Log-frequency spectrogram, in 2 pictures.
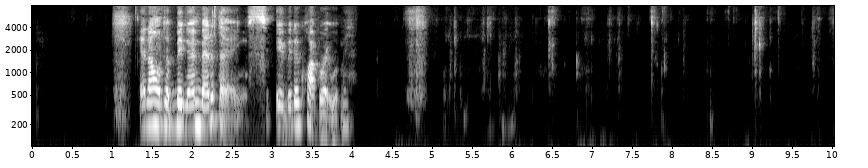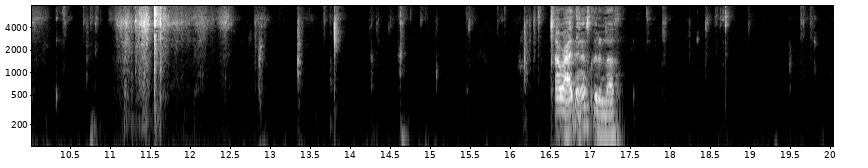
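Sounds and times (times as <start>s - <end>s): person slurping and chewing noodles: 4.3s - 16.6s, 17.4s - 20.0s.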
